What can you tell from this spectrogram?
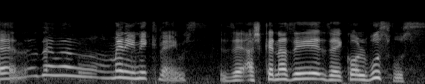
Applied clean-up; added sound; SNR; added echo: none; none; none; none.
